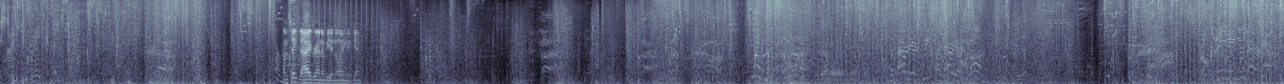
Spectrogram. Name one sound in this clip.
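Game weapons fire with rapid electronic bursts and thuds.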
